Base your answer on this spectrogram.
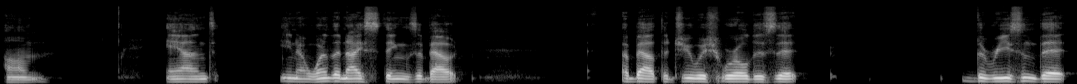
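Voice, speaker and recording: A middle-aged man from Los Angeles talks as a guest on a video call, using a headset and desk mic. His voice is mellow and dry, with no room sound. He speaks slowly, with frequent pauses and restarts. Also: medium pitch, fairly even intonation, dry recording. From Los Angeles, United States. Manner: hesitant, many fillers and restarts. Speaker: singer guest. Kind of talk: reflective conversation. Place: home room indoors.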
